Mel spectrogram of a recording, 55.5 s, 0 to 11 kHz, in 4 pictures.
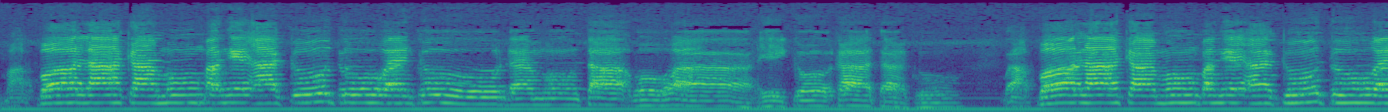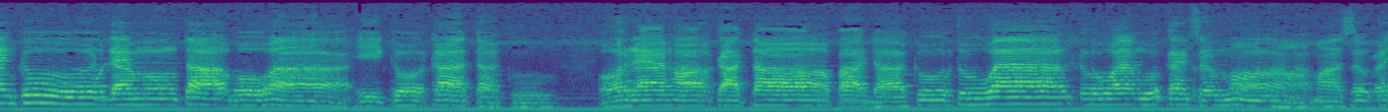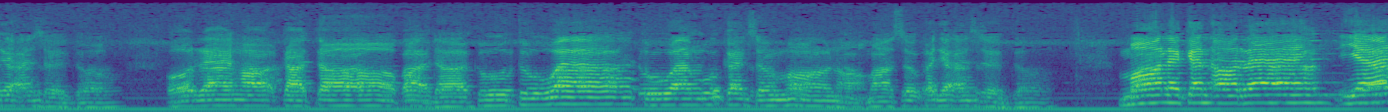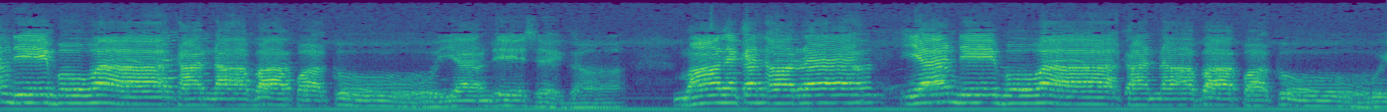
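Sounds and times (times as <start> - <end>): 
Malay Pattani songs: 0.0 - 55.5.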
